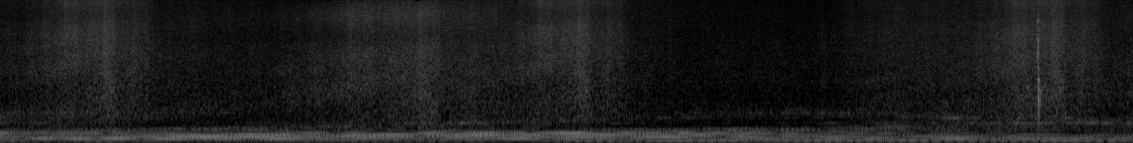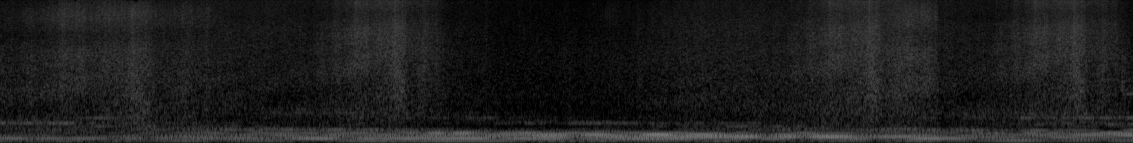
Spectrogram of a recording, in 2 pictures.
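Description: Ambient music of sustained, slowly shifting low drone chords, with soft sea-wave swells washing in every couple of seconds.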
